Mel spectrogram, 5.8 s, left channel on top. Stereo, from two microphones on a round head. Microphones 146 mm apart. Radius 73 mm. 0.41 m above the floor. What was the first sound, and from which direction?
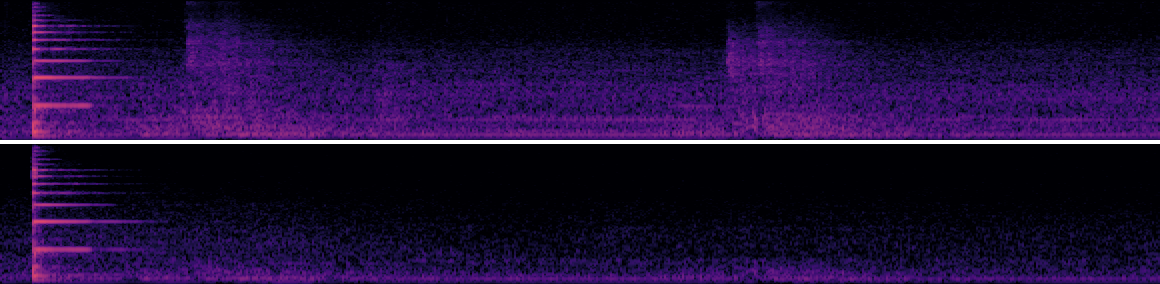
A guitar, 10° right (ahead or behind).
